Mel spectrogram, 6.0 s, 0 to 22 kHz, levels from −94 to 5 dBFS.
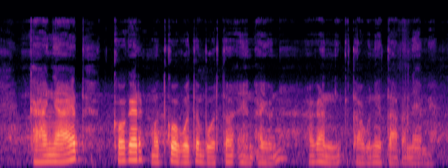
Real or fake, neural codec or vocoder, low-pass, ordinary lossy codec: real; none; 14.4 kHz; none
